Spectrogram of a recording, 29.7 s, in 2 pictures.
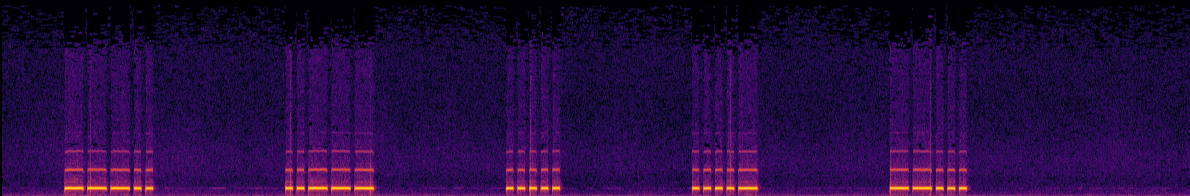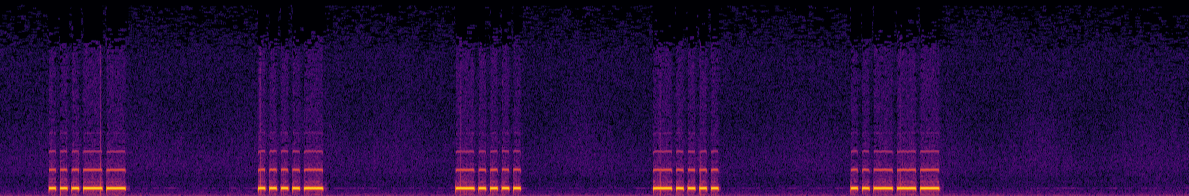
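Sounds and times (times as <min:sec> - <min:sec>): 
Morse code signals for numbers: 0:00.8 - 0:02.0, 0:03.6 - 0:04.7, 0:06.3 - 0:07.0, 0:08.7 - 0:09.5, 0:11.1 - 0:12.1, 0:15.5 - 0:16.5, 0:18.1 - 0:19.0, 0:20.6 - 0:21.4, 0:23.0 - 0:23.9, 0:25.5 - 0:26.6.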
